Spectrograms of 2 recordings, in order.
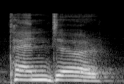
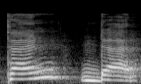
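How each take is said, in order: First: Said in the usual way. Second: "Thunder" in two separated beats; split into syllables. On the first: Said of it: "we can easily pronounce the word". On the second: Shown as a demonstration. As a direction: pause before the last syllable of "Thunder". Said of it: "divide the word into two".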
